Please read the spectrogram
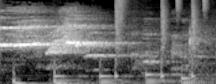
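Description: A toddler's high-pitched scream, held for about a second, over background music with a steady beat.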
